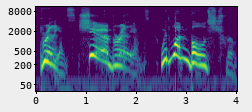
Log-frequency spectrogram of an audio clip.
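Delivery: gloating evil genius, slow and grand; villain voice. Acted. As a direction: savour every word like a mad scientist.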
